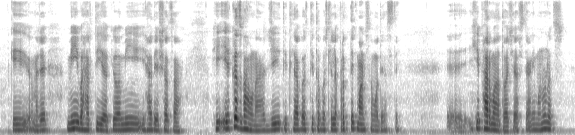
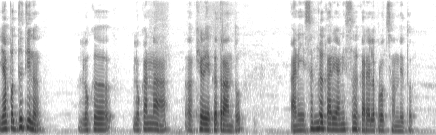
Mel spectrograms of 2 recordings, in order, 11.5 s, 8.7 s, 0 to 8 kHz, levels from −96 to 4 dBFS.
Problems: none marked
